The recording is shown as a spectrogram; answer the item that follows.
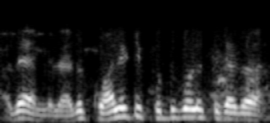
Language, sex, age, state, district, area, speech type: Kannada, male, 18-30, Karnataka, Mandya, rural, conversation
